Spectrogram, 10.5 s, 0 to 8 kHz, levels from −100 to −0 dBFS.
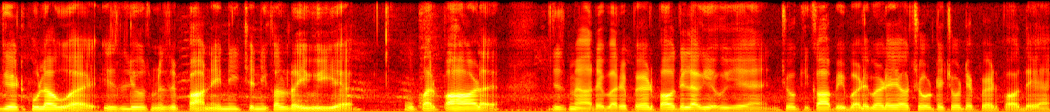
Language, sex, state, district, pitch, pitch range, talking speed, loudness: Hindi, male, Uttarakhand, Uttarkashi, 120 Hz, 110-125 Hz, 205 wpm, -21 LUFS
